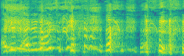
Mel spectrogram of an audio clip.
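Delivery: high, tearful laughing speech; laughing through words. Real, not acted.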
